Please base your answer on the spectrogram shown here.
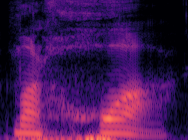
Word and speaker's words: manhwa: No, you gotta say it right. It's manhwa.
